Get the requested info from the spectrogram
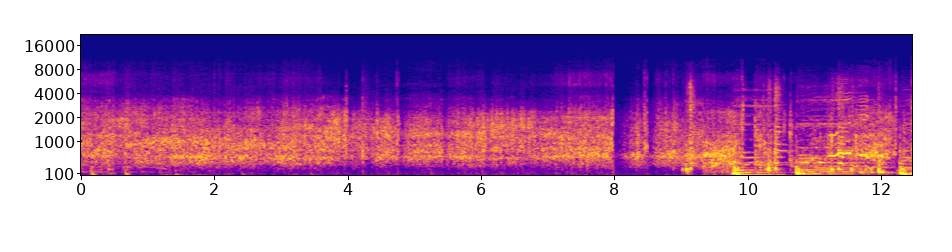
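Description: Skateboard wheels rolling on rough asphalt, with a few clicks of the board. About ten seconds in, music with a heavy bass comes in over the footage.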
